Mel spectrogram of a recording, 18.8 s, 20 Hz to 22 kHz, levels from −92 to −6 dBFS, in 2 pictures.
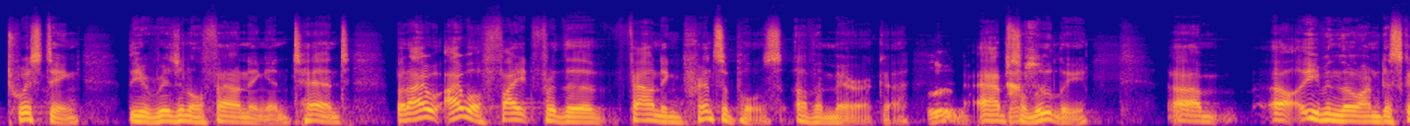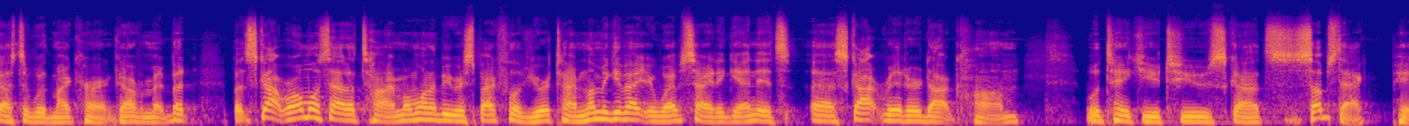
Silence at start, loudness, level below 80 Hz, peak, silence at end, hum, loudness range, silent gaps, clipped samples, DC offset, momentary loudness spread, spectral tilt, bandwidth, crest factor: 0.05 s; -22 LUFS; -60 dBFS; -8 dBFS; 0 s; none; 3 LU; none; under 0.1%; under 0.1%; 8 LU; -5 dB/octave; 14 kHz; 12 dB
